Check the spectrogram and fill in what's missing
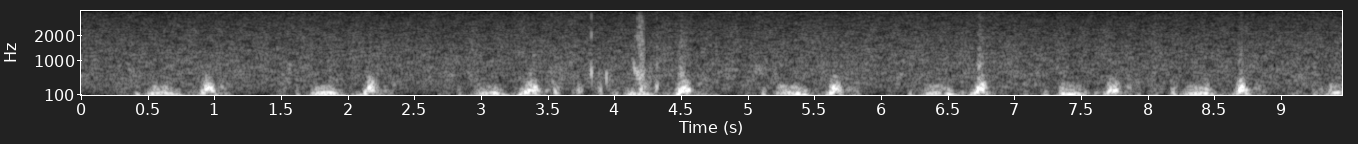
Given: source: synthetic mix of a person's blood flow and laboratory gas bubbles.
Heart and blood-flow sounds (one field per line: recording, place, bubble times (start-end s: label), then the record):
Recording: Doppler ultrasound of blood flow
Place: precordium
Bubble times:
3.50-3.62 s: bubbles
3.67-3.76 s: bubbles
3.80-3.97 s: bubbles
4.12-4.34 s: bubbles
From the record:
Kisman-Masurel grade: 221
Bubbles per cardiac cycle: several, 3 to 8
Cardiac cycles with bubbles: 10 to 50%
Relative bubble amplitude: barely perceptible (0.100 to 0.250)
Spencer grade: 2 (many but less than half of the cardiac periods contain bubble signals, singularly or in groups)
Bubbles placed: only in the low amplitude regions of the cardiac cycle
